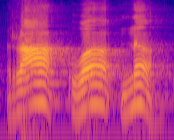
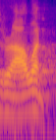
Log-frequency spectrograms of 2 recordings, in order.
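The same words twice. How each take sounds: First: Ravana loud and slow, in three separate beats; syllable by syllable. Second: Said in the usual way. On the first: Shown as a demonstration. Teacher counting the evil force's syllables, Ravana loud and broken in three. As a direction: boom out Ravana one syllable at a time.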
